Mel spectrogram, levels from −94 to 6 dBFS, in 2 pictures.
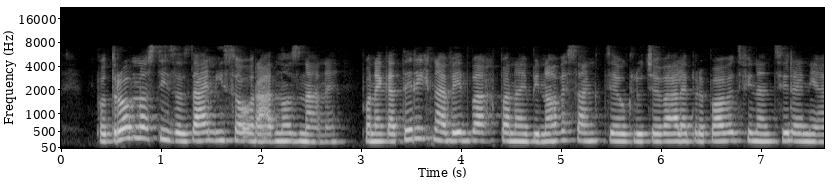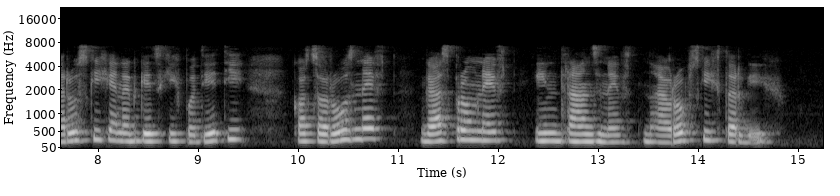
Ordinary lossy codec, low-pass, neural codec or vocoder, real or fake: none; 7.2 kHz; vocoder, 44.1 kHz, 80 mel bands, Vocos; fake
